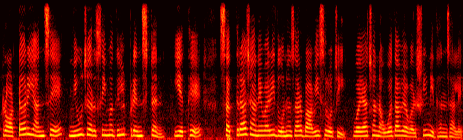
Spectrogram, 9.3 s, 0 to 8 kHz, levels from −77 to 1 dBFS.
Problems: constant background noise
